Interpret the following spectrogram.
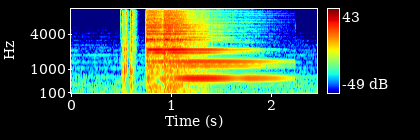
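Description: A quick double click, then a bright bell ding whose ringing tones fade away over about a second and a half: the mouse-click and notification-bell sound effect of an animated subscribe button.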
